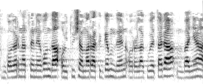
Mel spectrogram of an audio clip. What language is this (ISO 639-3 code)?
eus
